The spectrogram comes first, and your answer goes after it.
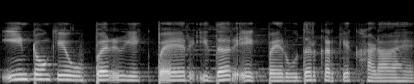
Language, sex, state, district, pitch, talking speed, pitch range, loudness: Hindi, female, Bihar, Purnia, 185 Hz, 185 wpm, 165-195 Hz, -17 LUFS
